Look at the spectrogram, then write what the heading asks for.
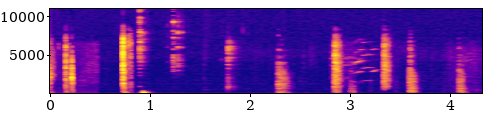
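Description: Faint typing on a computer keyboard: sparse, irregular single key clicks separated by short pauses, with no voices.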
